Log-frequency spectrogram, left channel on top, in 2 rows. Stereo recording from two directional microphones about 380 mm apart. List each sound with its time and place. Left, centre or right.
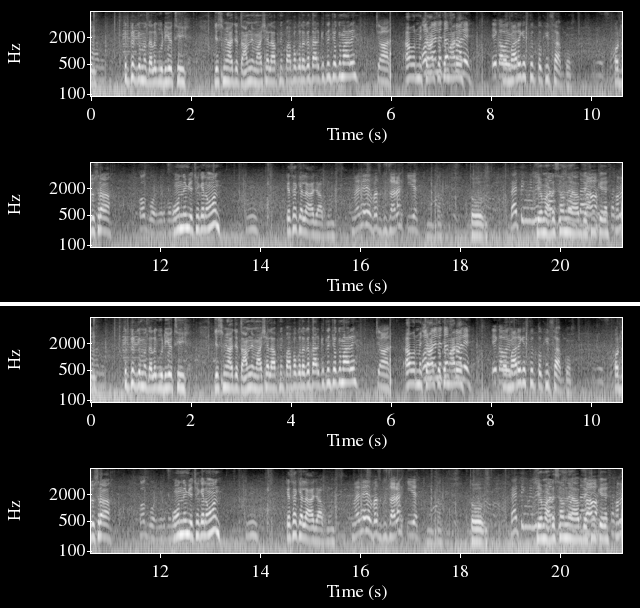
0.6 s speech: centre
6.6 s speech: centre
8.4 s speech: centre
10.4 s speech: centre
12.3 s speech: centre
14.5 s speech: centre
18.2 s speech: centre
19.0 s speech: centre
19.5 s speech: centre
